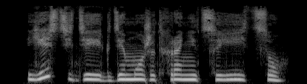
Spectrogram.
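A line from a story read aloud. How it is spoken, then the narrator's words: Sigh. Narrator (Russian): вздохнула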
